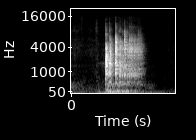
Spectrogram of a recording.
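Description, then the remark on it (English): Two percentage dice, rolled together at once, clatter onto a table in a short burst of hard, rattling clicks lasting about half a second, fairly loud, then quickly settle into quiet. “I mean, both dice at once, but percentage rolls.”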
